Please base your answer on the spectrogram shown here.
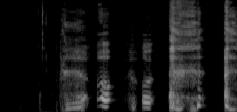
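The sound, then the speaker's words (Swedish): Coughing from a person with asthma who began coughing while mowing grass: several harsh, voiced coughs in short irregular bursts with brief gaps between them, and no speech. “Och så började jag hosta. Nu har jag så tungt att andas.”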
